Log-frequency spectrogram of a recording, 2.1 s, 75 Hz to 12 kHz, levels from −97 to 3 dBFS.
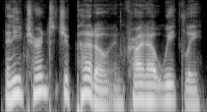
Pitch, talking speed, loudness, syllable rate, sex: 135 Hz, 260 wpm, -18 LUFS, 6.7 syllables/s, male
